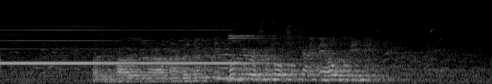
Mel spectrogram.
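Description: An arena horn blares loudly.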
